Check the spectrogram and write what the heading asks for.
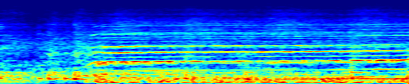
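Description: Live rock band with singing. After a short break at the start, from about half a second in, a long note is held by the voices over the band.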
